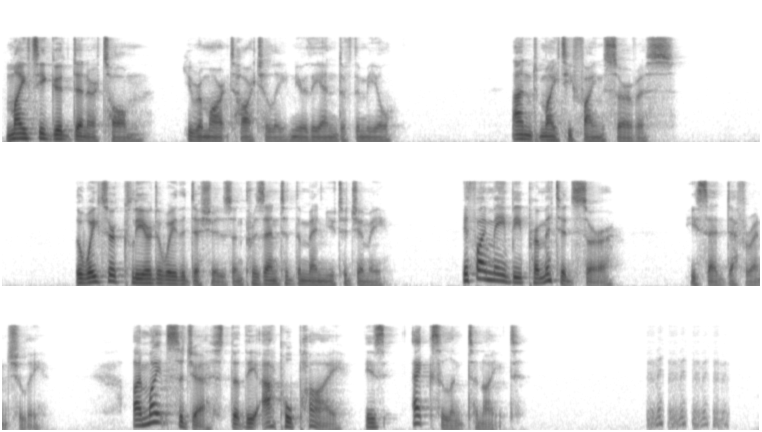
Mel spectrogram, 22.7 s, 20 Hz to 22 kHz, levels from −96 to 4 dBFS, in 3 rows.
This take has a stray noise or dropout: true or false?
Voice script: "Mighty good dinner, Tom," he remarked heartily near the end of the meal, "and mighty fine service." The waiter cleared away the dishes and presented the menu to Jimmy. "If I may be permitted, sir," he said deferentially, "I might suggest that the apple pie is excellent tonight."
true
